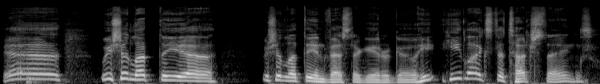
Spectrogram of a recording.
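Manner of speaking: ordinary talk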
